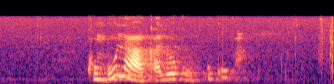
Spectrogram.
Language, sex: Xhosa, female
